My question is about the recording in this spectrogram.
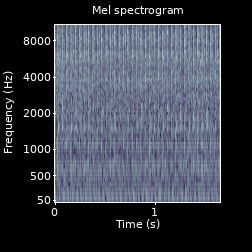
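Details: Yanmar FX18D mini tractor diesel, Japanese auction import, 956 hours: fast, even clatter at a steady idle, no misses or uneven knocks. Runs evenly, normal idle.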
